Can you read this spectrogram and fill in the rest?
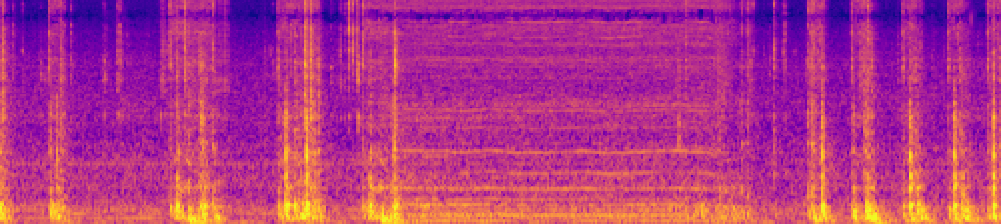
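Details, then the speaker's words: Dodge Grand Caravan passenger front power window after repair: the motor hums evenly as the glass travels, quiet, with none of the earlier crunching or motor banging. "it sounds like it's okay operations nice and quiet and the motor's not banging around"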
